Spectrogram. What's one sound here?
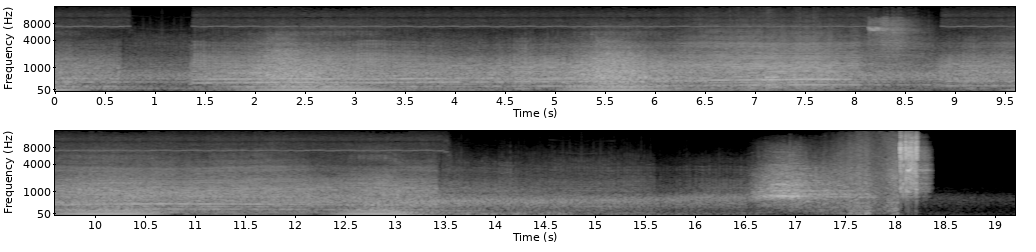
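A car engine roars at high speed, rising and falling as the gears change.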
